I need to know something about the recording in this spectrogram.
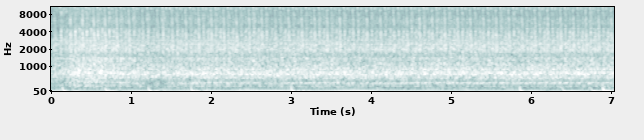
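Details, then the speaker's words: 2006 Jeep Commander 5.7 Hemi V8 after lifter replacement, idling: steady idle with only a light, fast, even injector tick, no lifter tap, shaking, rough idle or misfire, and the check engine light is off. "listen to that all you hear is injected ticking [Applause] it's not shaking it's not idling rug there's no misfires the check engine light is off"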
